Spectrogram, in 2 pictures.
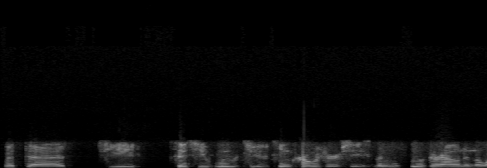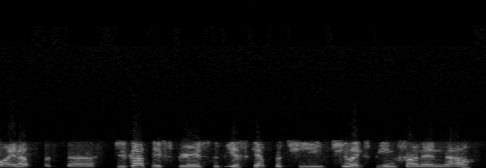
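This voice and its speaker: A middle-aged man from Canada heard over the phone from a train, a curling coach and father giving a casual interview, halting with fillers and restarts. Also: a little high, steady tone, no echo. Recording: tinny phone line.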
